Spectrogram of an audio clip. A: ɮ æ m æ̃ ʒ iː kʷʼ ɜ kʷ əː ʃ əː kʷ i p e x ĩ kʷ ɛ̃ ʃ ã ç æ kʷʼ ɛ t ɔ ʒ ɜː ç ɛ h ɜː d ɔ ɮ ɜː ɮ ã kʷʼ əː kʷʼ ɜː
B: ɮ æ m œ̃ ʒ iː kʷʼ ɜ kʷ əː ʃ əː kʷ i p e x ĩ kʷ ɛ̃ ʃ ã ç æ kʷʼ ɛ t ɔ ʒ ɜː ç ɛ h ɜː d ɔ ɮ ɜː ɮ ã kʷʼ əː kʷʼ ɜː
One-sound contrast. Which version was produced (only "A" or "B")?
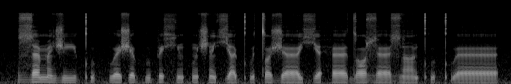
A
